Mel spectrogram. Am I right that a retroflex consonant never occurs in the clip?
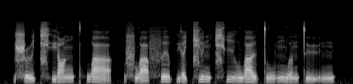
no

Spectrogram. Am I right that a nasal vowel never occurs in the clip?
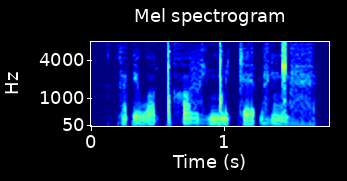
no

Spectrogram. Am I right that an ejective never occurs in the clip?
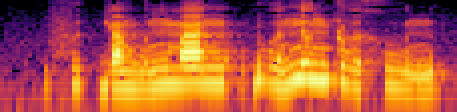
yes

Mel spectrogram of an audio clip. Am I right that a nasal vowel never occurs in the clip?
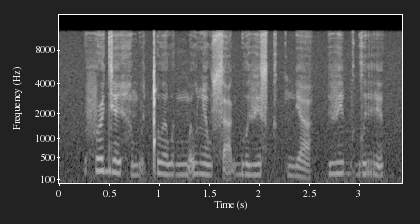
no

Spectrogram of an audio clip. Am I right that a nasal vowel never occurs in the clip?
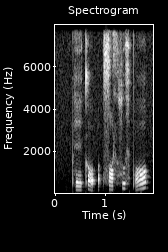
yes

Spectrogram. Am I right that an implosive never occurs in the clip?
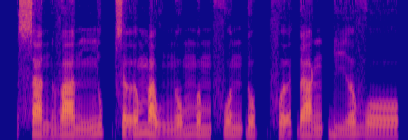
no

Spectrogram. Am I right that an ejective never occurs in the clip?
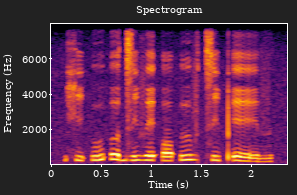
no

